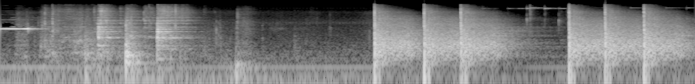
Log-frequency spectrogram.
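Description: Shot-timer start beep, some brief handling clatter, then six pistol shots from an STI Trojan fired in two quick strings of three, each shot ringing briefly in the indoor range.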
